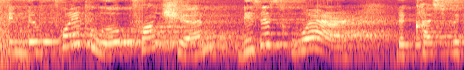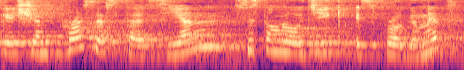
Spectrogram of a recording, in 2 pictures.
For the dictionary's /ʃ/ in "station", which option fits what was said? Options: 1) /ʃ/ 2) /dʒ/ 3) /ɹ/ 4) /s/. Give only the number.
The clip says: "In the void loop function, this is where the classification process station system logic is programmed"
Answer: 4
